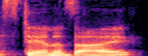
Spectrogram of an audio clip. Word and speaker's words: Stanizai: your last name uh it's sarah stan as i like stand aside okay stan as i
